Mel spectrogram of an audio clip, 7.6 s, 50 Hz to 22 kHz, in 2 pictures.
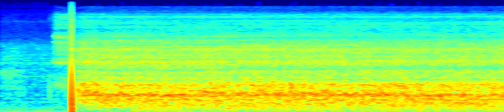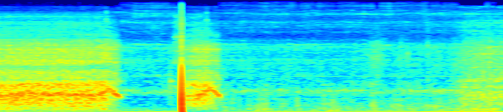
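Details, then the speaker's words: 1956 Coleman 500A stove after teardown and rebuild, first light-up on light setting: a pop at ignition, then steady, even rushing roar for about four seconds; burner lit and burning properly. "Well, there we go. We are off to the races."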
